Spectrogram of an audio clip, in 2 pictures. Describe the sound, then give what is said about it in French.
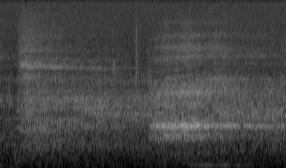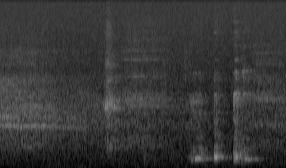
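A slow breath drawn in during a guided breathing exercise, heard as a soft airy rush, followed later by a few short, louder breathy bursts. “J'inspire”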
